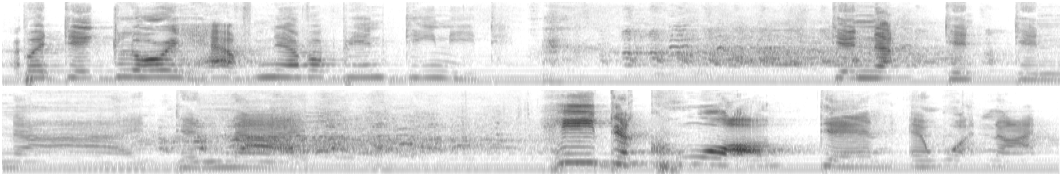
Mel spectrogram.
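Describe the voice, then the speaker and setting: A man voicing a parody boxer with a soft lisp, fumbling through a heroic prologue in a live comedy radio play. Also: very high voice, full character voice. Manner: fumbles grand words, tacks on rambling filler.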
